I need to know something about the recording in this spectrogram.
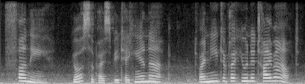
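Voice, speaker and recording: A woman's voice: high-pitched, brisk, slight background noise, natural voice. An actress playing a cheeky, sardonic female thief and killer, narrating her own escapades in an audio drama. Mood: teasing, defiant. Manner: wry, sardonic. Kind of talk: first-person audio drama narration with acted dialogue. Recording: loud music bed under voice.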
